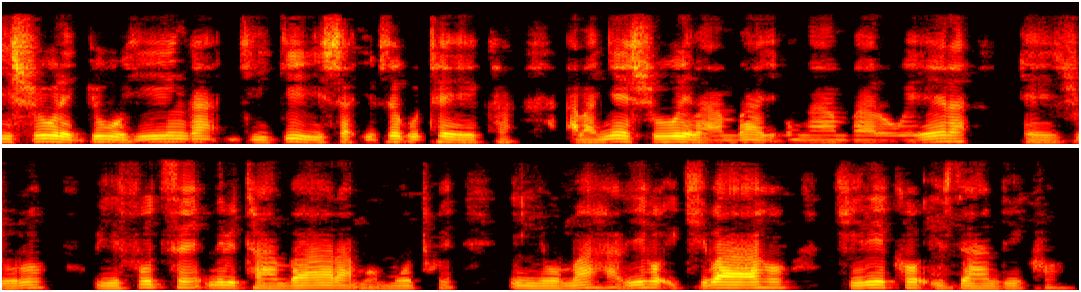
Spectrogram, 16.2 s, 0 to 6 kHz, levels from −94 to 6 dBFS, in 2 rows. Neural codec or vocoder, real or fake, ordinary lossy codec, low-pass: none; real; MP3, 48 kbps; 5.4 kHz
